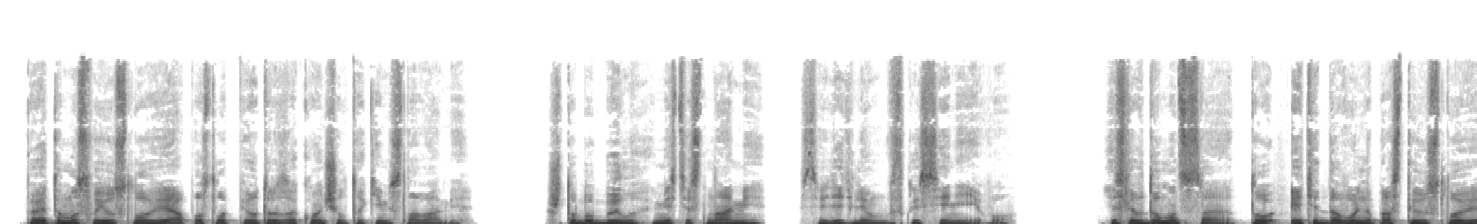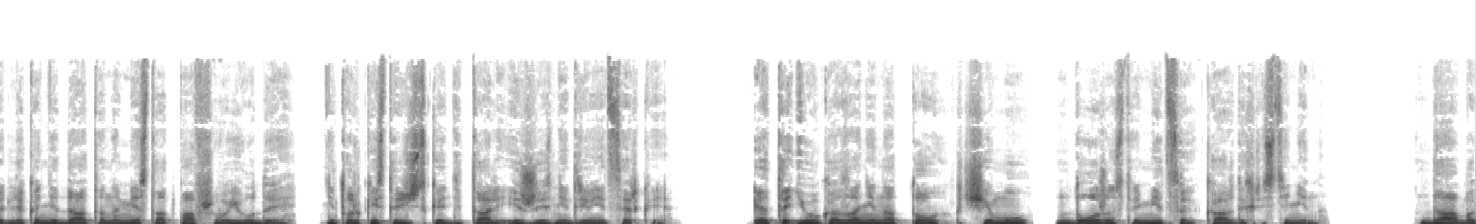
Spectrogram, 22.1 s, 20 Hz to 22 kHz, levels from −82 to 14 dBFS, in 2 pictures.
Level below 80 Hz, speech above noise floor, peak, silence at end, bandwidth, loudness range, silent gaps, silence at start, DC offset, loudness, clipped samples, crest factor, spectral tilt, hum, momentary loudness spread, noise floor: -38 dBFS; over 77 dB; -2 dBFS; 0 s; 16.5 kHz; 3 LU; 3.60-4.07 s, 5.76-5.98 s, 7.64-8.21 s, 13.31-13.46 s, 16.21-16.66 s, 18.85-18.97 s, 21.07-21.66 s; 0.2 s; 0.4%; -14 LUFS; under 0.1%; 12 dB; -6.5 dB/octave; none; 8 LU; under -90 dBFS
